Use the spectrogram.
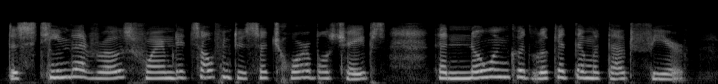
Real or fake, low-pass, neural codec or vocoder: fake; 7.2 kHz; vocoder, 24 kHz, 100 mel bands, Vocos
